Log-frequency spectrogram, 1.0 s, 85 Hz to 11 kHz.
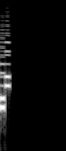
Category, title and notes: Sound effects > Electronic / Design
Notification sound make with 2 chords, made for notifications where a user got a new message (ex.: private message, chatroom reply).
